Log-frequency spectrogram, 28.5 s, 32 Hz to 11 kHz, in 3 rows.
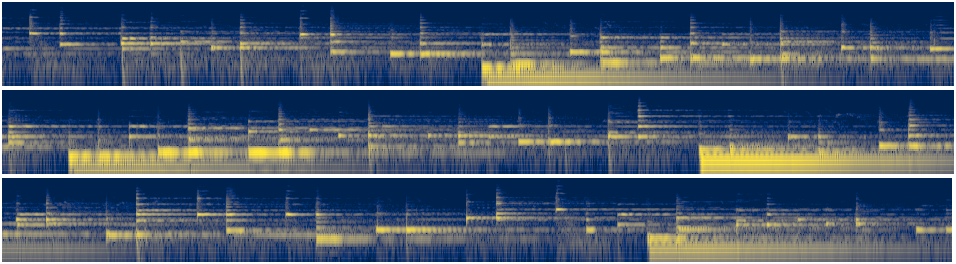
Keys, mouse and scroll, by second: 3.4 scroll down 2, 4.2 shift+middle click, 4.6 scroll down 1, 5.1 scroll up 1, 7.7-9.2 shift+drag, 17.5 Tab, 19.2 ctrl+s, 21.2 scroll down 2, 21.5-23.2 middle drag, 23.2-25.2 scroll up 1, 25.2 scroll up 1, 25.2 click, 25.2 scroll down 5, 26.2-26.7 scroll up 7, 26.7-28.0 middle drag, 28.0 click.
